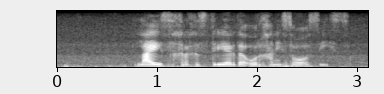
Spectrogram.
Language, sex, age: Afrikaans, female, 19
